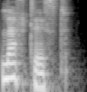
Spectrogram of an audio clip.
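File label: "leftist", British English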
